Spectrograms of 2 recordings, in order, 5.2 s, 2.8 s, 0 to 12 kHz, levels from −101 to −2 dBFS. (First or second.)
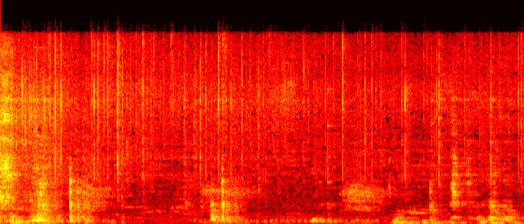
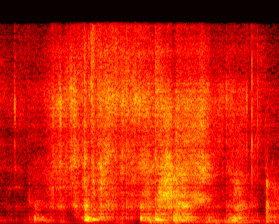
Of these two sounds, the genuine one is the first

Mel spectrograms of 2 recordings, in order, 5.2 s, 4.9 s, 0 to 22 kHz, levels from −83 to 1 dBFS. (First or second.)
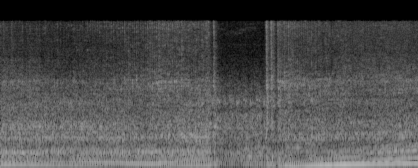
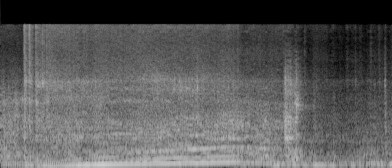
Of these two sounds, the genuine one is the first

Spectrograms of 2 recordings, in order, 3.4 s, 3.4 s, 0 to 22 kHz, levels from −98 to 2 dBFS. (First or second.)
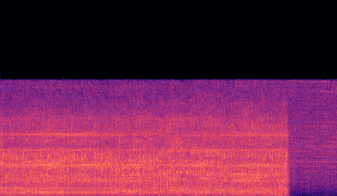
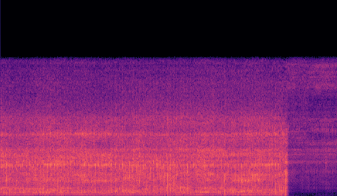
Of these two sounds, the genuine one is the first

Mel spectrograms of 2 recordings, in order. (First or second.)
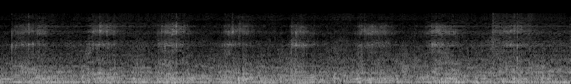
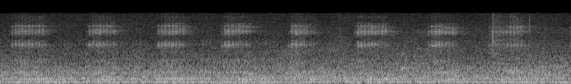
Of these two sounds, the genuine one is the second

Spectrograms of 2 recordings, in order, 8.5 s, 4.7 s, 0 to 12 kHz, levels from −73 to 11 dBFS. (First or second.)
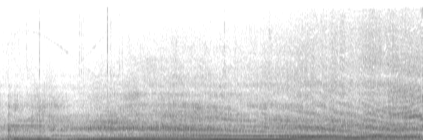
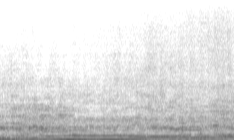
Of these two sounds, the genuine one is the first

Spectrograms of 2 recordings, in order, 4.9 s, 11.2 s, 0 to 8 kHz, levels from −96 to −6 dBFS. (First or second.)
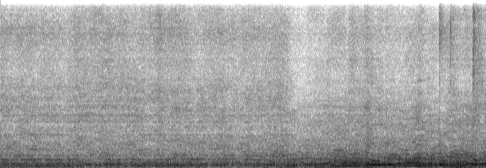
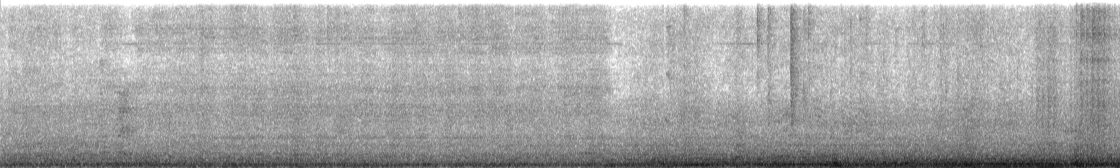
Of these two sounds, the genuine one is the second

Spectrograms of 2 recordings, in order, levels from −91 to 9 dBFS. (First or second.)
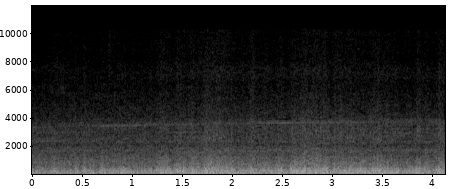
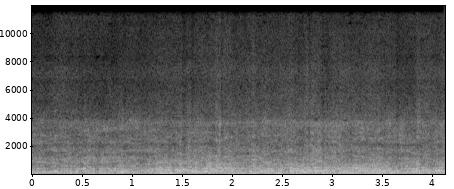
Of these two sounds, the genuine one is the first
